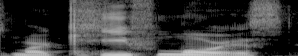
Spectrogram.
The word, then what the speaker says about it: Markieff: Markieff Morris.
